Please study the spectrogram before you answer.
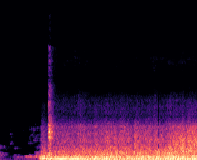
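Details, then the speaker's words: Whirlpool/Kenmore electric dryer after door switch replacement: quiet, then a click and the motor comes up to a steady hum with even drum rumble; opening the door stops it, so everything is working properly. "we actually opened it down it will be stopped all right so let's say everything working perfectly"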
